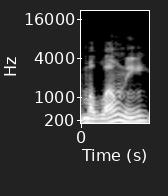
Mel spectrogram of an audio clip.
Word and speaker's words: Maloney: This is from Andrew Maloney. It rhymes with baloney.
